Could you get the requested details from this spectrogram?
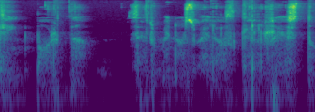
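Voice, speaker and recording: A woman whispers. She goes at a very slow pace. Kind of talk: ASMR personal attention roleplay. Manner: whispered; soft-spoken, caring.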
